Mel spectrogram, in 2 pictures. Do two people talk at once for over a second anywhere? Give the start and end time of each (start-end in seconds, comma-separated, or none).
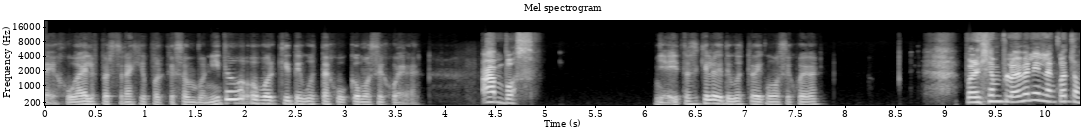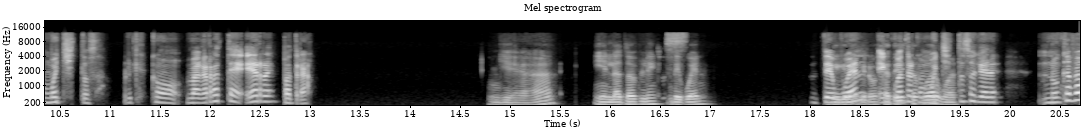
18.2-19.5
